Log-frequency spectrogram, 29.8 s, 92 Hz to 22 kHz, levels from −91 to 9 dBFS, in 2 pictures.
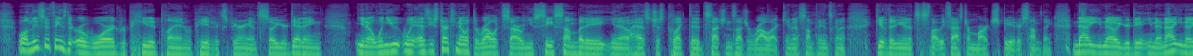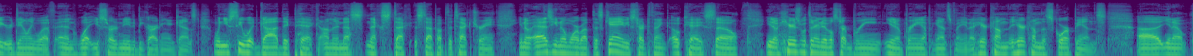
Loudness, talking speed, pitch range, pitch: -20 LUFS, 285 wpm, 100-125 Hz, 110 Hz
